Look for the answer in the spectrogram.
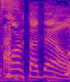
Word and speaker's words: mortadella: Mortadella.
